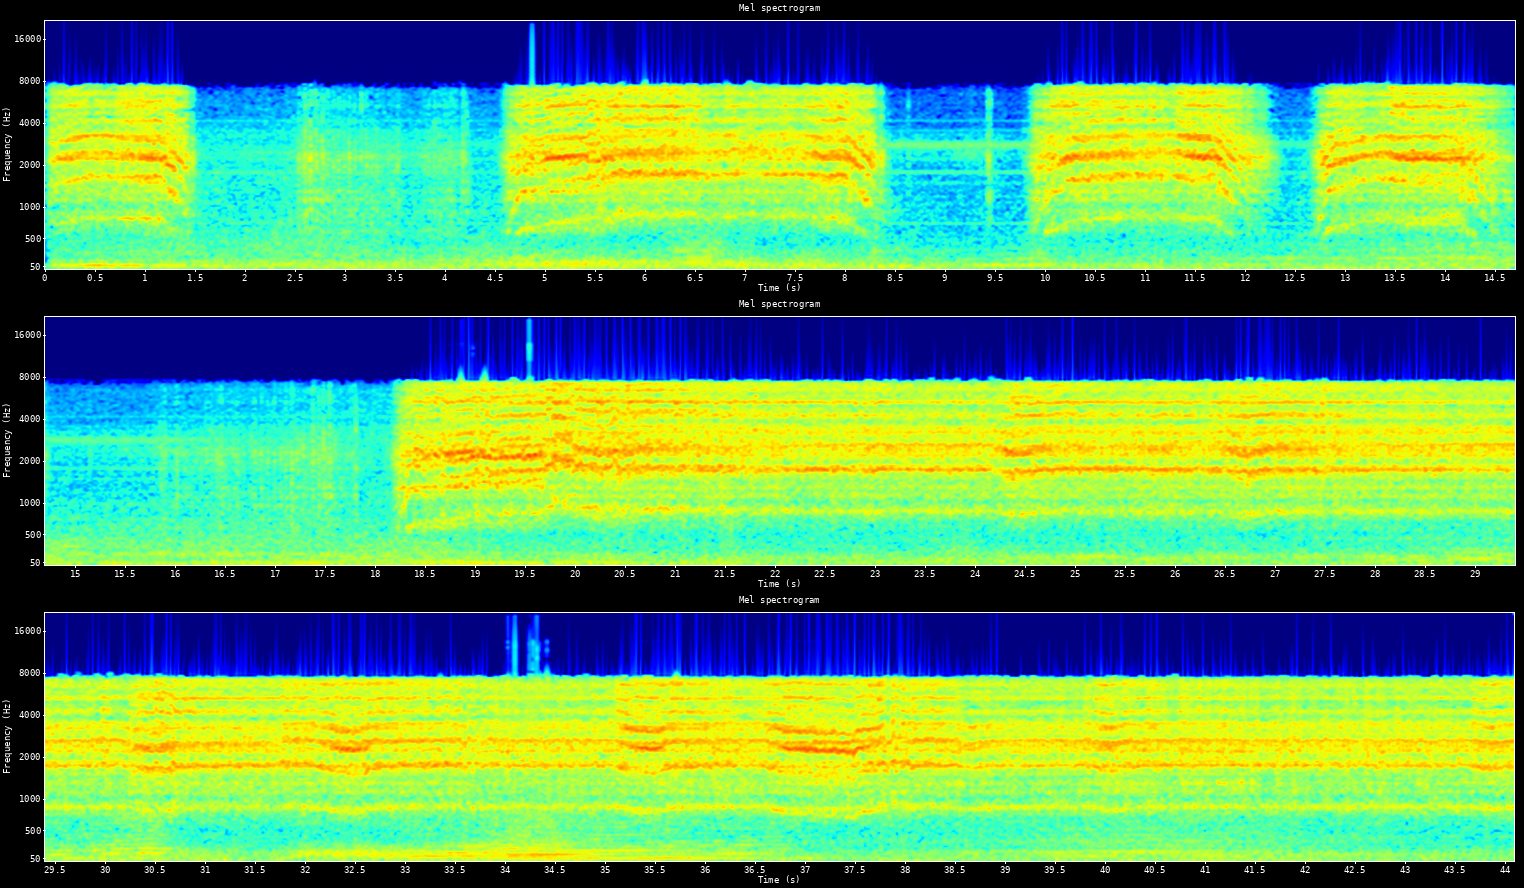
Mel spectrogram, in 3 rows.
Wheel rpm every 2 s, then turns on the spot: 100, 20, 150, 210, 50, 150, 130, 30, 30, 180, 230, 230, 230, 230, 230, 230, 230, 230, 220, 230, 230, 230.
0-4 14-16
